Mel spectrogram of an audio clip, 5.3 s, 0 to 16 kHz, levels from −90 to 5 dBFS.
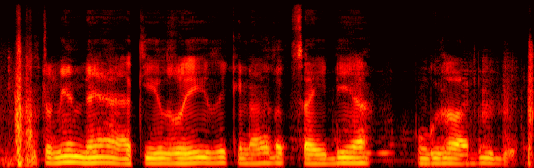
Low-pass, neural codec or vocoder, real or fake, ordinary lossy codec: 14.4 kHz; codec, 44.1 kHz, 3.4 kbps, Pupu-Codec; fake; none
